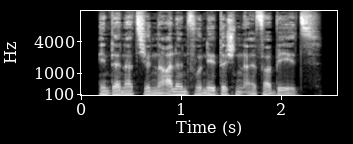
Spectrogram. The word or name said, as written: Internationalen Phonetischen Alphabets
